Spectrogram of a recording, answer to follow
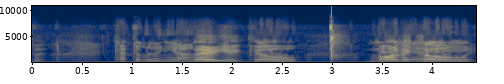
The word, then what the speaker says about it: Catalunya: I don't know how to pronounce it. Catalunya.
